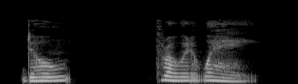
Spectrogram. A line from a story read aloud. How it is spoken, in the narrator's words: she mumbled, her tone barely audible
